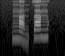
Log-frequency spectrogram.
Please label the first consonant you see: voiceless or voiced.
voiced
